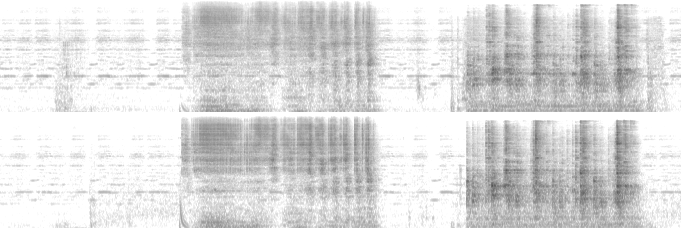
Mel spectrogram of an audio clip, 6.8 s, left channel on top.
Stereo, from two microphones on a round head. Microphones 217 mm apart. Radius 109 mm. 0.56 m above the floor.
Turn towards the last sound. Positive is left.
turn(degrees=-70)  # may be behind; listen again after turning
